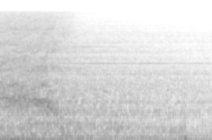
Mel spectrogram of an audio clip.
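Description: Dark film-trailer score with a heavy low bass and a falling swish in the first half second, after which the music thins out and drops a little in level.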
